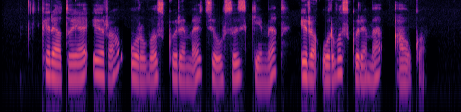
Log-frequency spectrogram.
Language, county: Lithuanian, Vilnius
